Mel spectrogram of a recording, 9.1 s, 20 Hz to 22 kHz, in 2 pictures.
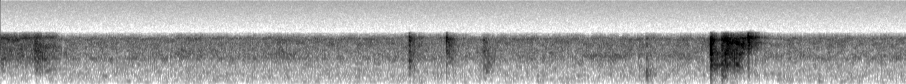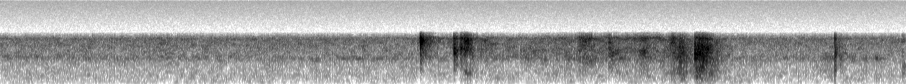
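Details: Xbox 360 making scattered dry clicks every few seconds, an irregular ticking from the disc drive area; console no longer plays games, though discs are not damaged; cause unknown.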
